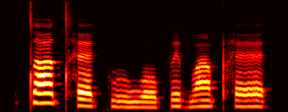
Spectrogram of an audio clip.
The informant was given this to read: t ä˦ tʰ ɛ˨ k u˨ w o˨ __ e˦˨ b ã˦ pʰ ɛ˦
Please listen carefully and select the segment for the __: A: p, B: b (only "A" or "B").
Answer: A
